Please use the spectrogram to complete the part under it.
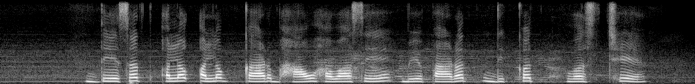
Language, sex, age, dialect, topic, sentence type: Magahi, female, 25-30, Northeastern/Surjapuri, banking, statement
